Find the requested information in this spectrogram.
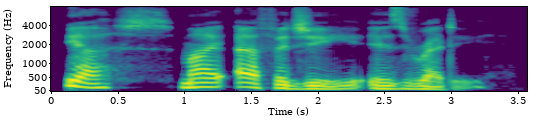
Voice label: touch, en; cookie run

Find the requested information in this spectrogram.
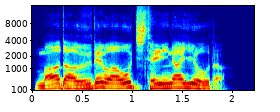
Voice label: victory, ja; Cookie Run

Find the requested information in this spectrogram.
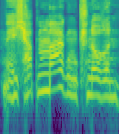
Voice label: defeat, de; cookie run

